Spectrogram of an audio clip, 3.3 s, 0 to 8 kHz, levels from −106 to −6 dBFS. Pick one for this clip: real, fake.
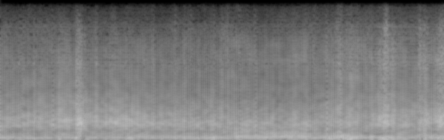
fake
